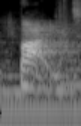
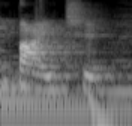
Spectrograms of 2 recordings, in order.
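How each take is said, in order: First: The word ends cleanly on the final consonant. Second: An extra i vowel follows the final consonant. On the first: The speaker calls it right. "é importante não colocar um i no final" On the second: The speaker calls it wrong. "elas vão acabar soando como"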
